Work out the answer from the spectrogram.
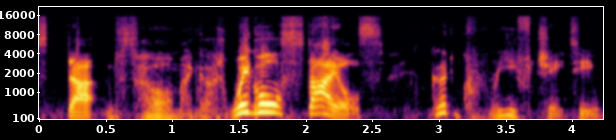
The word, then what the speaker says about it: Wiggle Styles: Sorry, I'm putting the wrong emphasis on the wrong syllable. Oh my gosh. Wiggle Styles. Good grief, JT. Wiggle Styles.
